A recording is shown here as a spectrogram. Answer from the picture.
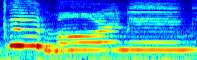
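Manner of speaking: high, slow sung greeting; Bella's voice. Pretend. Girl puppet greeting in a high slow voice. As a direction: sing it sweetly as the girl puppet. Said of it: "She says".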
